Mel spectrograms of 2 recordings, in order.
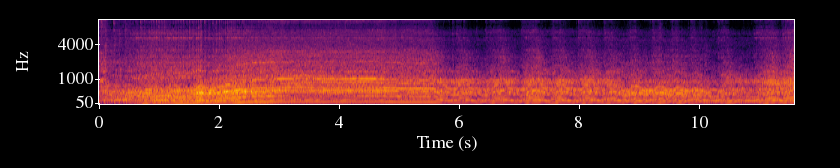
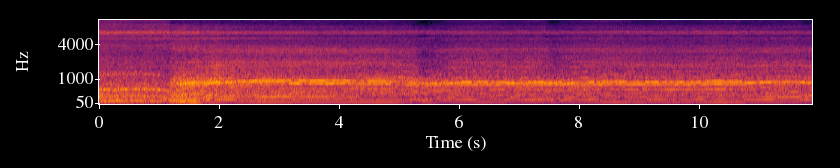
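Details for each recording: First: Echo ES-210 handheld two-stroke leaf blower, about 15 to 20 years old: engine speed surges from top RPM almost to dying and back; suspected fuel delivery issue, gummed-up carburetor probably needing rebuild. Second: so now that we know that it's running and it's not doing the fluctuation behavior like it was before,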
